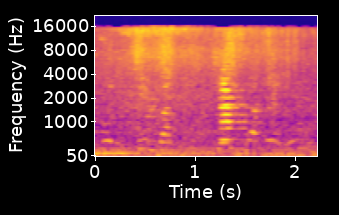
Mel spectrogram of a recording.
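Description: City street background: traffic noise with a low steady hum during the first half second and a few faint voices in between.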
